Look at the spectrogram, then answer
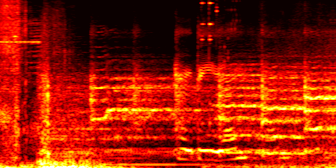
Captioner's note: computer app sounds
